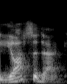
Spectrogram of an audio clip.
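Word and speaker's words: Jozadak: Josedek. I don't know. Or you could say Yosedek if you want, Yosedek. because they didn't pronounce the J's as J's.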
